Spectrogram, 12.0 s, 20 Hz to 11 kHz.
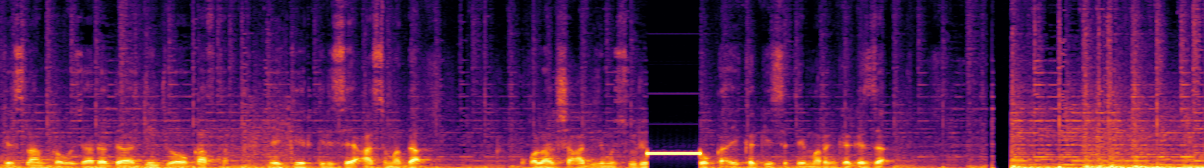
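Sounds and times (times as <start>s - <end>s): background music: 0.0s - 12.0s
electronic beep: 6.5s - 7.0s.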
